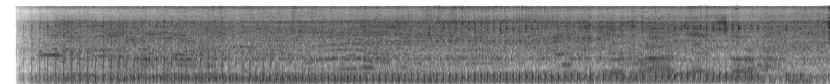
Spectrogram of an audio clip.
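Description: Motorcycle engine running close by with a steady, fast-pulsing low note that drops back just before the end, with people talking in the background.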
